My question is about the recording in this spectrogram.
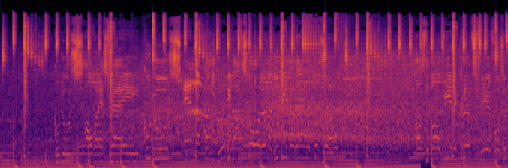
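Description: A hip-hop beat with deep bass notes and steady hi-hats, the bass cutting out briefly about eight and a half seconds in. Match crowd noise and a commentator's voice run underneath.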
